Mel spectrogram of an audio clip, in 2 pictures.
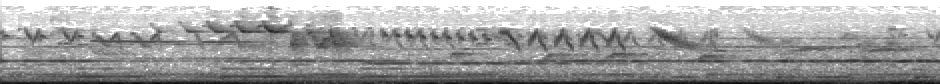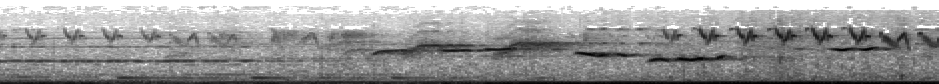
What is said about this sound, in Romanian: Și păsările cântă. Uite, după mine dimineața asta nimic nu mai frumos ca ciripitul lor. Să le ascult.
